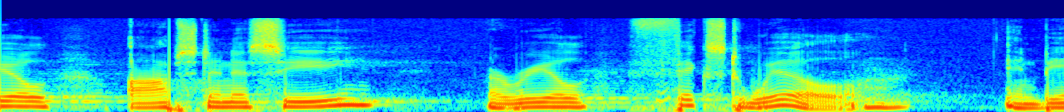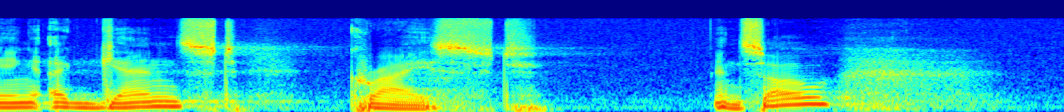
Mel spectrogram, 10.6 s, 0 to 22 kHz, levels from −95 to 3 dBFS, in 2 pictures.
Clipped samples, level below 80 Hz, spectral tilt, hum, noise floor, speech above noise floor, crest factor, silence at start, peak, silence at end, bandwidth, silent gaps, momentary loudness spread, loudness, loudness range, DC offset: under 0.1%; -36 dBFS; -5.5 dB/octave; none; -54 dBFS; 36 dB; 16 dB; 0 s; -4 dBFS; 0.5 s; 12.5 kHz; none; 13 LU; -19 LUFS; 3 LU; under 0.1%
